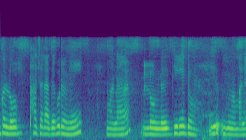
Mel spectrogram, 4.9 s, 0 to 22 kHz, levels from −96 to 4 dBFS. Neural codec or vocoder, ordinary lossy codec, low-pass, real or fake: codec, 16 kHz, 1 kbps, X-Codec, HuBERT features, trained on general audio; none; 7.2 kHz; fake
